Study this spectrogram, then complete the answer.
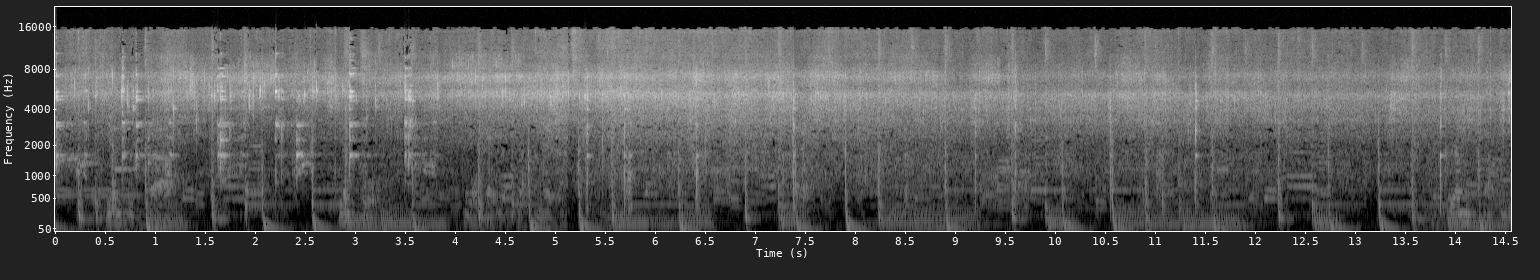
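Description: Garlic fries in hot oil in a pan, a continuous close sizzle broken by frequent scraping and tapping from a stirring utensil, with no speech.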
